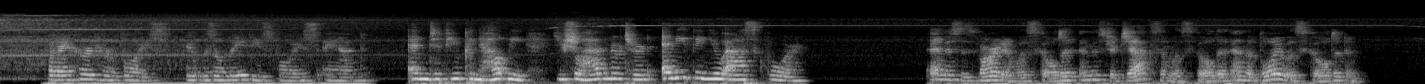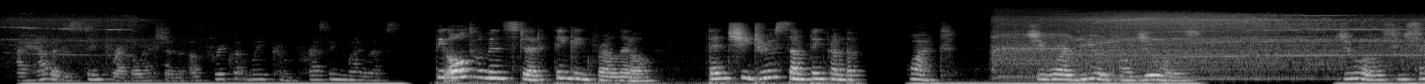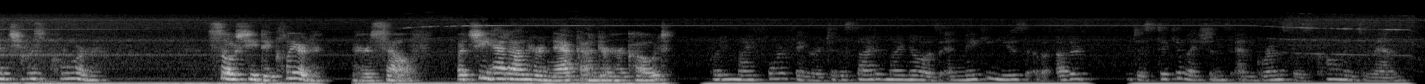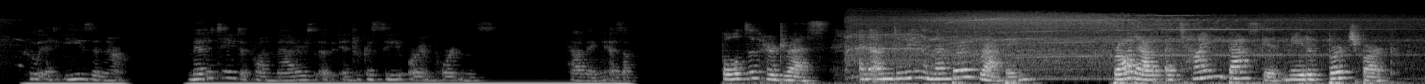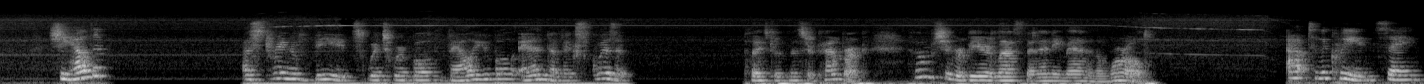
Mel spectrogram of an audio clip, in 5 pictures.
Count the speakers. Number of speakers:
4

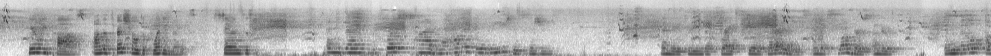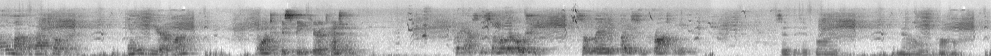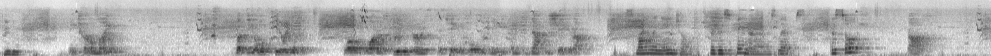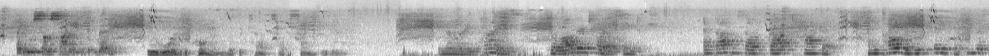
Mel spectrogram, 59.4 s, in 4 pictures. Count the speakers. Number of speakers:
7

